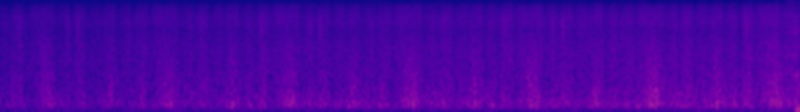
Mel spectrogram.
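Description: Dense, soft crackling and pattering noise that slowly grows louder, opening a film-score track before the voice comes in.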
